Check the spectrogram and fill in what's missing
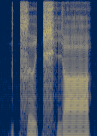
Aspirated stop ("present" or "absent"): present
